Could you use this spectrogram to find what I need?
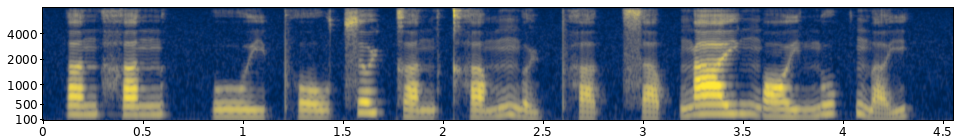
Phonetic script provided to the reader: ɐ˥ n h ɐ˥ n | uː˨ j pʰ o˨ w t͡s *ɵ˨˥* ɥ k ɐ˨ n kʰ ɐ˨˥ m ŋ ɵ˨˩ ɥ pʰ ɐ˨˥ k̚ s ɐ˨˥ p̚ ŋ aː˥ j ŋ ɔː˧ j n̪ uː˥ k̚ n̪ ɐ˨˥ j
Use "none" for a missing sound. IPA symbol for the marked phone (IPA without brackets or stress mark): ɵ˥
